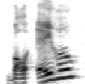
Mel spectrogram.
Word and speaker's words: Vallejo: Deadman says technically it's Vallejo's name is pronounced Vallejo. It's how he pronounces it, though it could be pronounced Vallejo.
